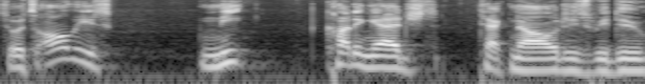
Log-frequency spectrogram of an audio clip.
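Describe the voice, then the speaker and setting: A man speaks in a normal speaking voice at medium pitch with lively intonation, on a very clean recording with a silent background. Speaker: chiropractor. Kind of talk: radio interview. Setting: studio.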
